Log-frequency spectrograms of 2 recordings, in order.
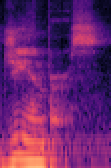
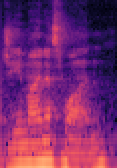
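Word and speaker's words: G⁻¹: over it it's pronounced G inverse do not call it G -1 and don't even think of the negative 1 as an exponent it's not it's simply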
